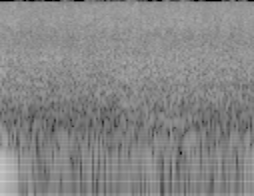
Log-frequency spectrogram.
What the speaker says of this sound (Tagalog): Sa gitna ng ulan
